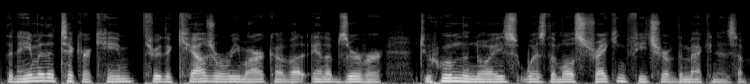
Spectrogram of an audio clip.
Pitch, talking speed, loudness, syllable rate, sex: 125 Hz, 200 wpm, -18 LUFS, 5.1 syllables/s, male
